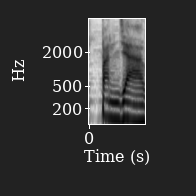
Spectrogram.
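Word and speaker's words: paññā: But with the ends, actually it's pronounced in between Ya and ends, which is will pronounce Panya. When two ends with the curl together, we pronounce Panya.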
